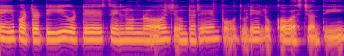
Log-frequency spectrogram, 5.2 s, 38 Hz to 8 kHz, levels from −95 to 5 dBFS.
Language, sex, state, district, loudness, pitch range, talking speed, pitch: Odia, female, Odisha, Khordha, -18 LUFS, 175-190 Hz, 130 wpm, 180 Hz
